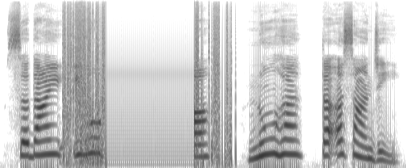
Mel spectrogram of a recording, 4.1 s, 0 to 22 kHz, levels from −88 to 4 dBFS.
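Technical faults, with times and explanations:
Throughout: filter restarted on every block. A filter in the chain discards its internal state at each block boundary and starts again from silence, so every block opens with a small transient. Those transients recur at 46.9 Hz, which fits a 1024-sample buffer, and they merge into a low, regular buzz riding under the speech. Because each transient scales with the signal, the buzz grows louder on strong syllables and fades in quieter passages.
0.63 to 2.36 s: intermittent contact. A loose cable or plug in the signal path loses connection during this stretch, staying open for a total of about 0.89 s. While the line is broken the speech drops out, leaving only faint hiss. Crackle marks the edges where the contact breaks and remakes, so the gap starts and ends roughly rather than cleanly.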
